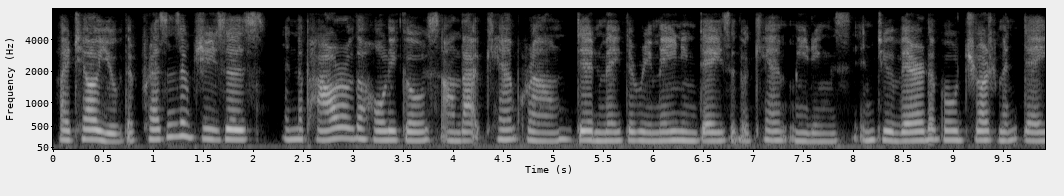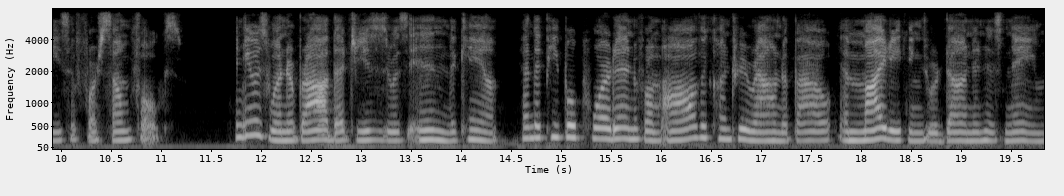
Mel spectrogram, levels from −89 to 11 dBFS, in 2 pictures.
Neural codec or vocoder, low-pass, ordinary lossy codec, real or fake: codec, 16 kHz, 16 kbps, FunCodec, trained on LibriTTS, 50 frames a second; 7.2 kHz; Opus, 64 kbps; fake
